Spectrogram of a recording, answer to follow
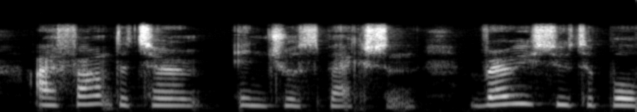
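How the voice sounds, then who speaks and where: A woman with a Chinese accent speaks at a moderate pace. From Taiwan. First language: Mandarin Chinese. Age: 20s. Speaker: podcast host. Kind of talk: podcast monologue. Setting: hotel room.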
